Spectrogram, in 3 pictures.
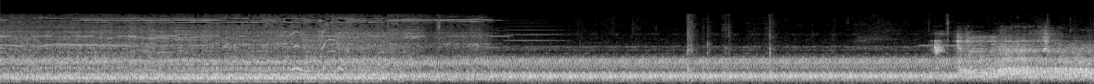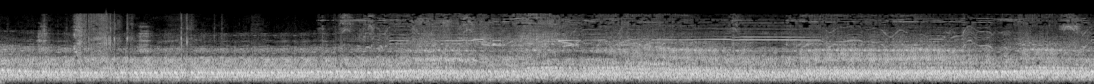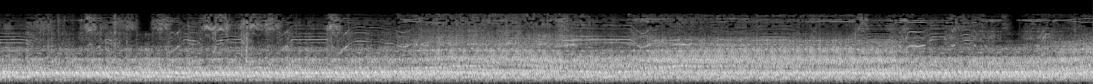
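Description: Radio-controlled wheel loader and Volvo A40G articulated dump truck models working: a steady whine of small electric motors and gearing, several tones at once, growing louder from about ten seconds in and wavering in pitch as the loader works.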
